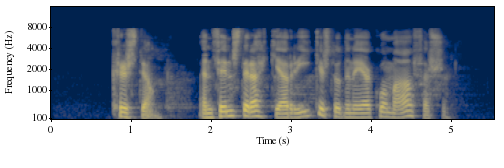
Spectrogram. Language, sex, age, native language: Icelandic, male, 20-29, Icelandic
